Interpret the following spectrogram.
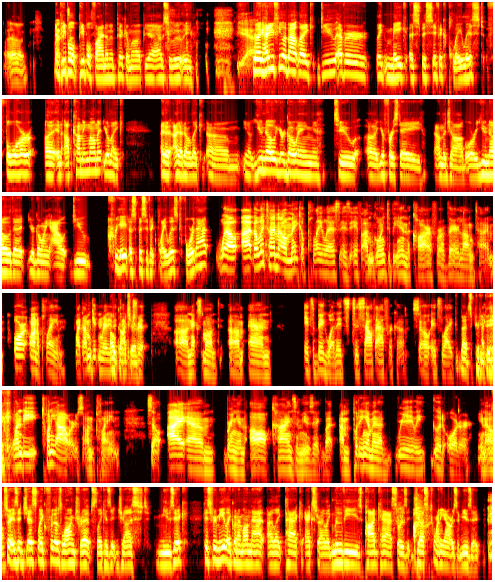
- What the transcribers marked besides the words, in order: laugh; tapping; laughing while speaking: "big"; other background noise; laughing while speaking: "Oh"
- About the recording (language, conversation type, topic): English, unstructured, How should I use music to mark a breakup or celebration?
